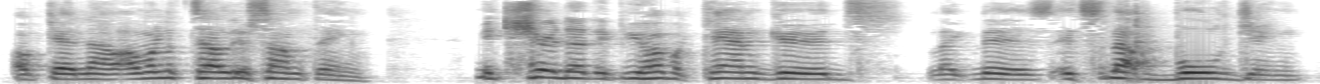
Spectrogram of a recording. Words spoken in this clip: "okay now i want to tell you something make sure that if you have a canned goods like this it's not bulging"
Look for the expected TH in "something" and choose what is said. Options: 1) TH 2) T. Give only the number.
1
